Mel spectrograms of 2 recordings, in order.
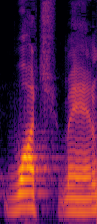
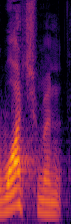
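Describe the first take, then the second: First: The last syllable is a full 'man'. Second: The last syllable is weak and reduced. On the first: It matches the phrase strong man. "we usually don't say watchman" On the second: This is the usual everyday way. "we'd say watchman"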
